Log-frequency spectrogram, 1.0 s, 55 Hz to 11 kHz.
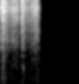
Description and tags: Selfmade record sounds @ Home and edit with WaveLab6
